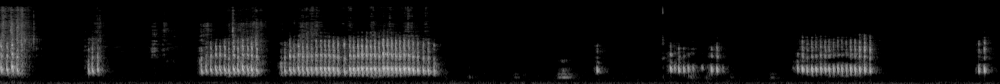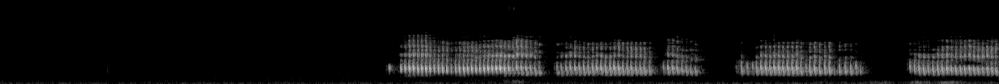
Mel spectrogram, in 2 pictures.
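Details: Wild weasel of the marten family trilling in buzzy pulsed bursts, a long run early on, scattered short notes, a quiet pause, then a series of four or five trills about once a second.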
